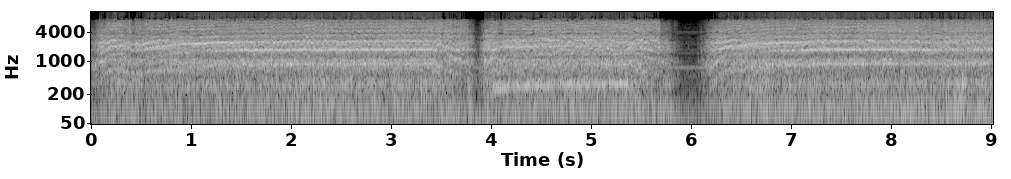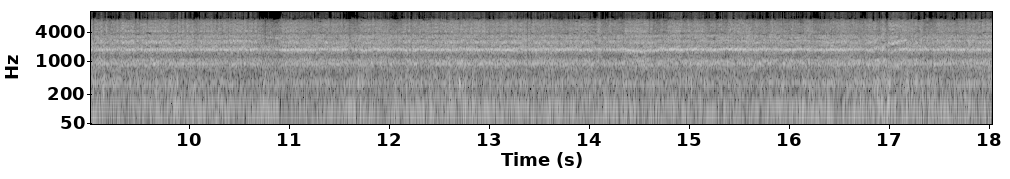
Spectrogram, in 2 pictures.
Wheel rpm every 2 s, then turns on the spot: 130, 190, 130, 160, 230, 230, 230, 230, 230.
none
